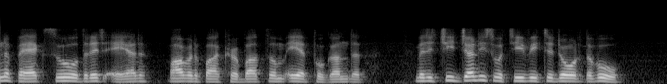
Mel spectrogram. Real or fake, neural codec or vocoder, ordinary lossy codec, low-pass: fake; codec, 16 kHz, 0.2 kbps, FocalCodec; none; 5.4 kHz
